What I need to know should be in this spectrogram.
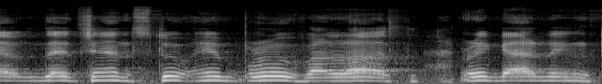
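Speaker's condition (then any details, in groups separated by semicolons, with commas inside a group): Dystonia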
